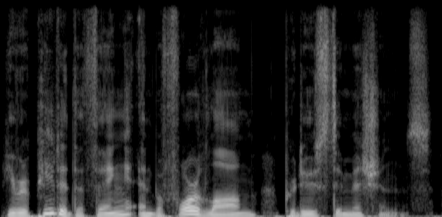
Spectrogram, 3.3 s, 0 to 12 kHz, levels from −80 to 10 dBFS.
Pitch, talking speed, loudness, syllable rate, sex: 125 Hz, 165 wpm, -18 LUFS, 5.6 syllables/s, male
